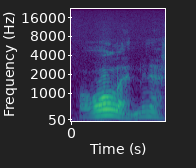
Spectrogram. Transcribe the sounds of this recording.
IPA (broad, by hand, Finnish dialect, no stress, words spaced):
olem minæ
